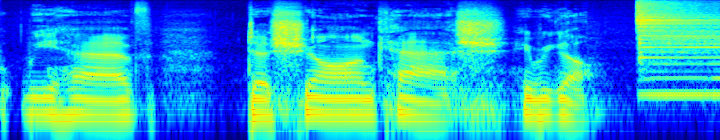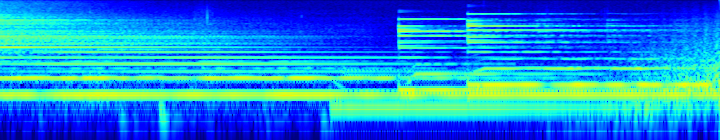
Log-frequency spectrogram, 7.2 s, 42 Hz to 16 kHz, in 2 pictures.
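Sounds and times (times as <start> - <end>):
speech: 0.1 - 3.1
bell-like chimes in a music track: 3.2 - 6.9
sustained steady musical notes: 3.2 - 7.1.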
